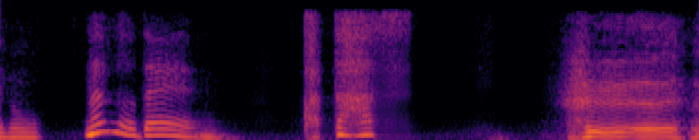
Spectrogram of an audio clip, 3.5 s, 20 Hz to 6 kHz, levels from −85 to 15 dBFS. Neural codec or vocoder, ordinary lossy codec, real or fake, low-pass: codec, 24 kHz, 0.5 kbps, DualCodec; none; fake; 5.4 kHz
